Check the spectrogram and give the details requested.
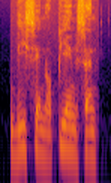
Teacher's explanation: La n de dicen se ha unido con o y por eso parece que está diciendo no.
